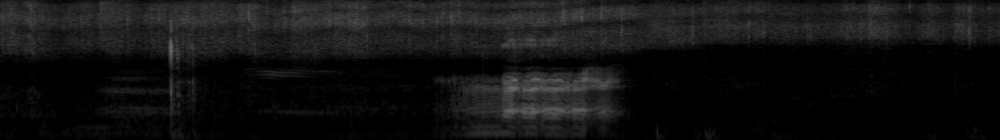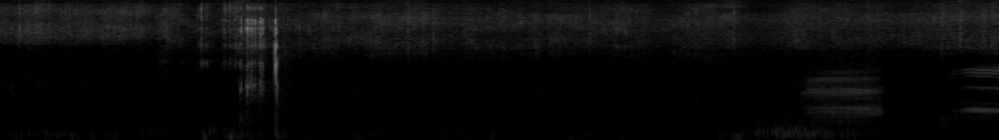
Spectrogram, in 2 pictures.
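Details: Sheep farmed in northern Spain, with pregnant ewes during the mating season; one loud bleat with stacked harmonics near the start, a fainter bleat near the end, a sharp knock midway, and low background noise.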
